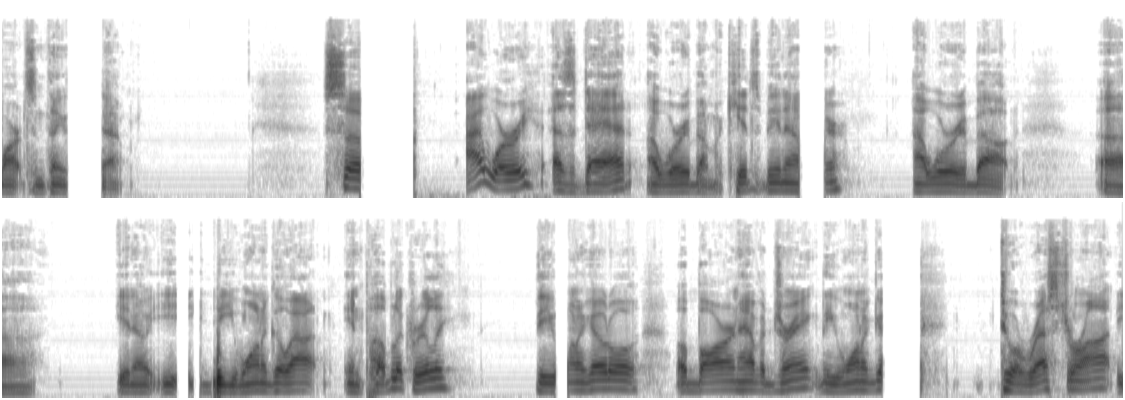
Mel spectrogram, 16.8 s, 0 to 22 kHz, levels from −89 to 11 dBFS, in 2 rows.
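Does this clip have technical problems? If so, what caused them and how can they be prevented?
Yes: six Bluetooth dropouts punch silent holes in the speech at 0.49, 2.69, 5.98, 9.72, 12.56 and 15.01 s, each 0.1 to 0.4 s long, with the one at 9.72 broken into short gaps. Packets likely missed the headphones, and the speech resumes as though it had kept playing. Keep the source close and the 2.4 GHz band uncluttered.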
